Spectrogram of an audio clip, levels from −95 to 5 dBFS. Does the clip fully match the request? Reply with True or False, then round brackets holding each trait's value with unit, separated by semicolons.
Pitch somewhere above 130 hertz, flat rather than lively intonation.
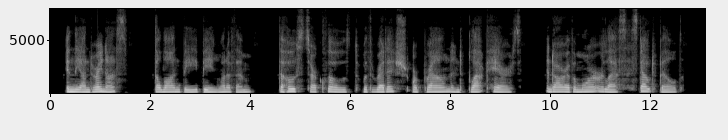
True (185 Hz; 2.1 semitones)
